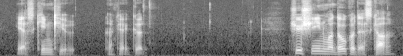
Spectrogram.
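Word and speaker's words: 出身: Shushin wa doko desu ka? Or shushin, because there's kind of like a stop there, I think.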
